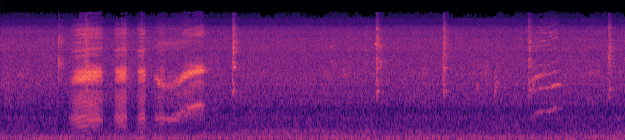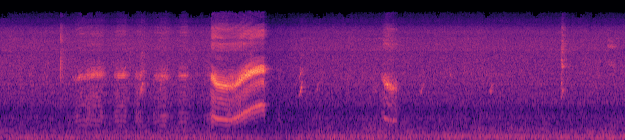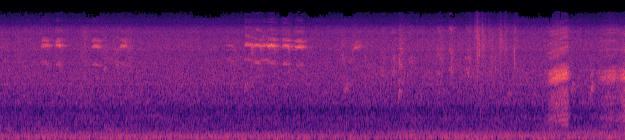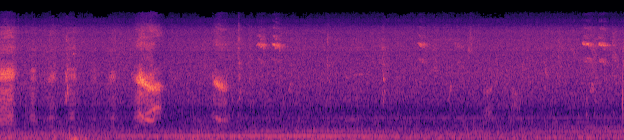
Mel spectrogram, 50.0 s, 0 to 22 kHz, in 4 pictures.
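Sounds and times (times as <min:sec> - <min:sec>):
steady low hum: 0:00.0 - 0:49.9
bird calls: 0:01.4 - 0:04.8, 0:07.5 - 0:07.8, 0:08.8 - 0:12.4, 0:19.9 - 0:21.6, 0:23.7 - 0:24.0, 0:25.8 - 0:27.7, 0:29.5 - 0:31.2, 0:31.8 - 0:40.8, 0:41.7 - 0:43.4, 0:44.0 - 0:49.9.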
